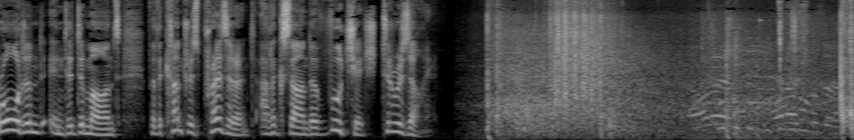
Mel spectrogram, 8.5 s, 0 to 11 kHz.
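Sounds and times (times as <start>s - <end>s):
speech: 0.0s - 5.1s
fireworks cracking and popping on a street during a protest: 4.8s - 8.5s.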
